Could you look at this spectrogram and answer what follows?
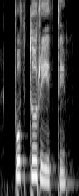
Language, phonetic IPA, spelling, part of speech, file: Ukrainian, [pɔu̯tɔˈrɪte], повторити, verb, Uk-повторити.ogg
- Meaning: 1. to repeat (do again) 2. to repeat, to reiterate (say again)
